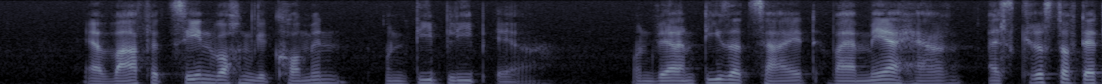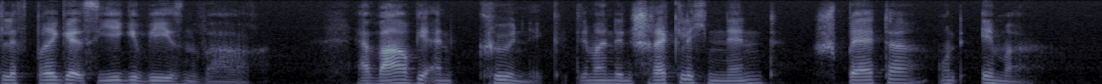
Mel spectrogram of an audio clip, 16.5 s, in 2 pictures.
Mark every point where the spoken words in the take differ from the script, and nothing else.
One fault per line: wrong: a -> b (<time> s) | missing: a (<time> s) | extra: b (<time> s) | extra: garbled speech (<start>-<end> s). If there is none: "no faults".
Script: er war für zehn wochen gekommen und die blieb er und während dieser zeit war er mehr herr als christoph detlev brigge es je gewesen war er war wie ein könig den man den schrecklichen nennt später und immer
no faults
